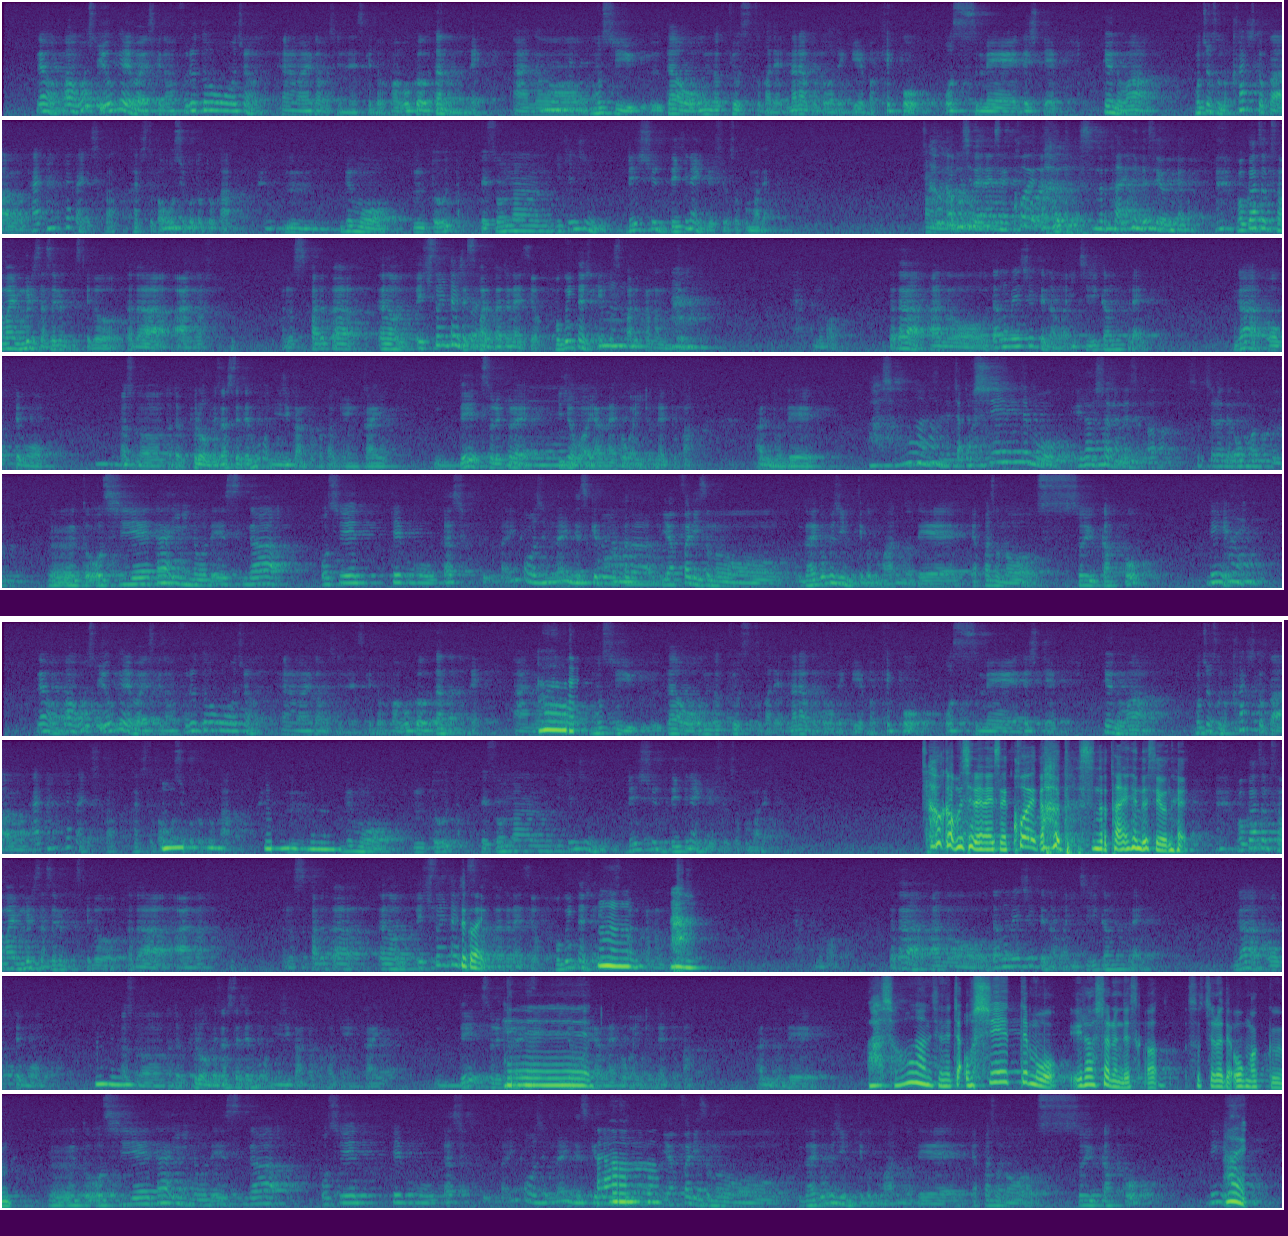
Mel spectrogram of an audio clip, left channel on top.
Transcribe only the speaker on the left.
でも、まあ、もし良ければですけど、まあフルートももちろん、あの、あれかもしれないですけど、まあ、僕は歌なので、あの、
もし歌を音楽教室とかで習うことができれば結構おすすめでして、っていうのは、もちろんその家事とかも大変じゃないですか家事とかお仕事とか。
うん。でも、うんと、歌ってそんな一日に練習できないんですよ、そこまで。あの、
<laughs> 僕はちょっとたまに無理させるんですけど、ただ、あの、<laughs> あの、スパルタ、あの、人に対してスパルタじゃないですよ。
僕に対して結構スパルタなので、
あの、ただ、あの、歌の練習っていうのはまあ1時間くらいが多くても、
まあ、その、例えばプロを目指してても2時間とかが限界で、それくらい以上はやんない方がいいよねとか
あるので、
うんと、教えたいのですが、教えてもおかしくないかもしれないんですけど、
ただ、やっぱりその、外国人ってこともあるので、やっぱその、そういう学校で、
